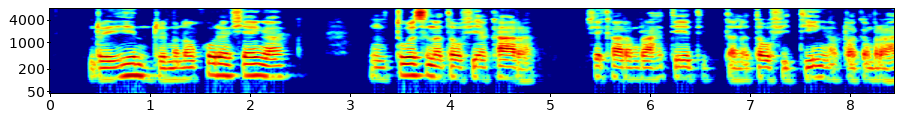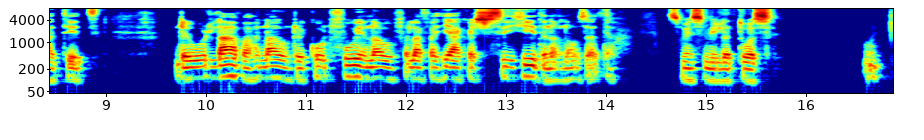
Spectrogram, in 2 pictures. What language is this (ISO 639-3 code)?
bhr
